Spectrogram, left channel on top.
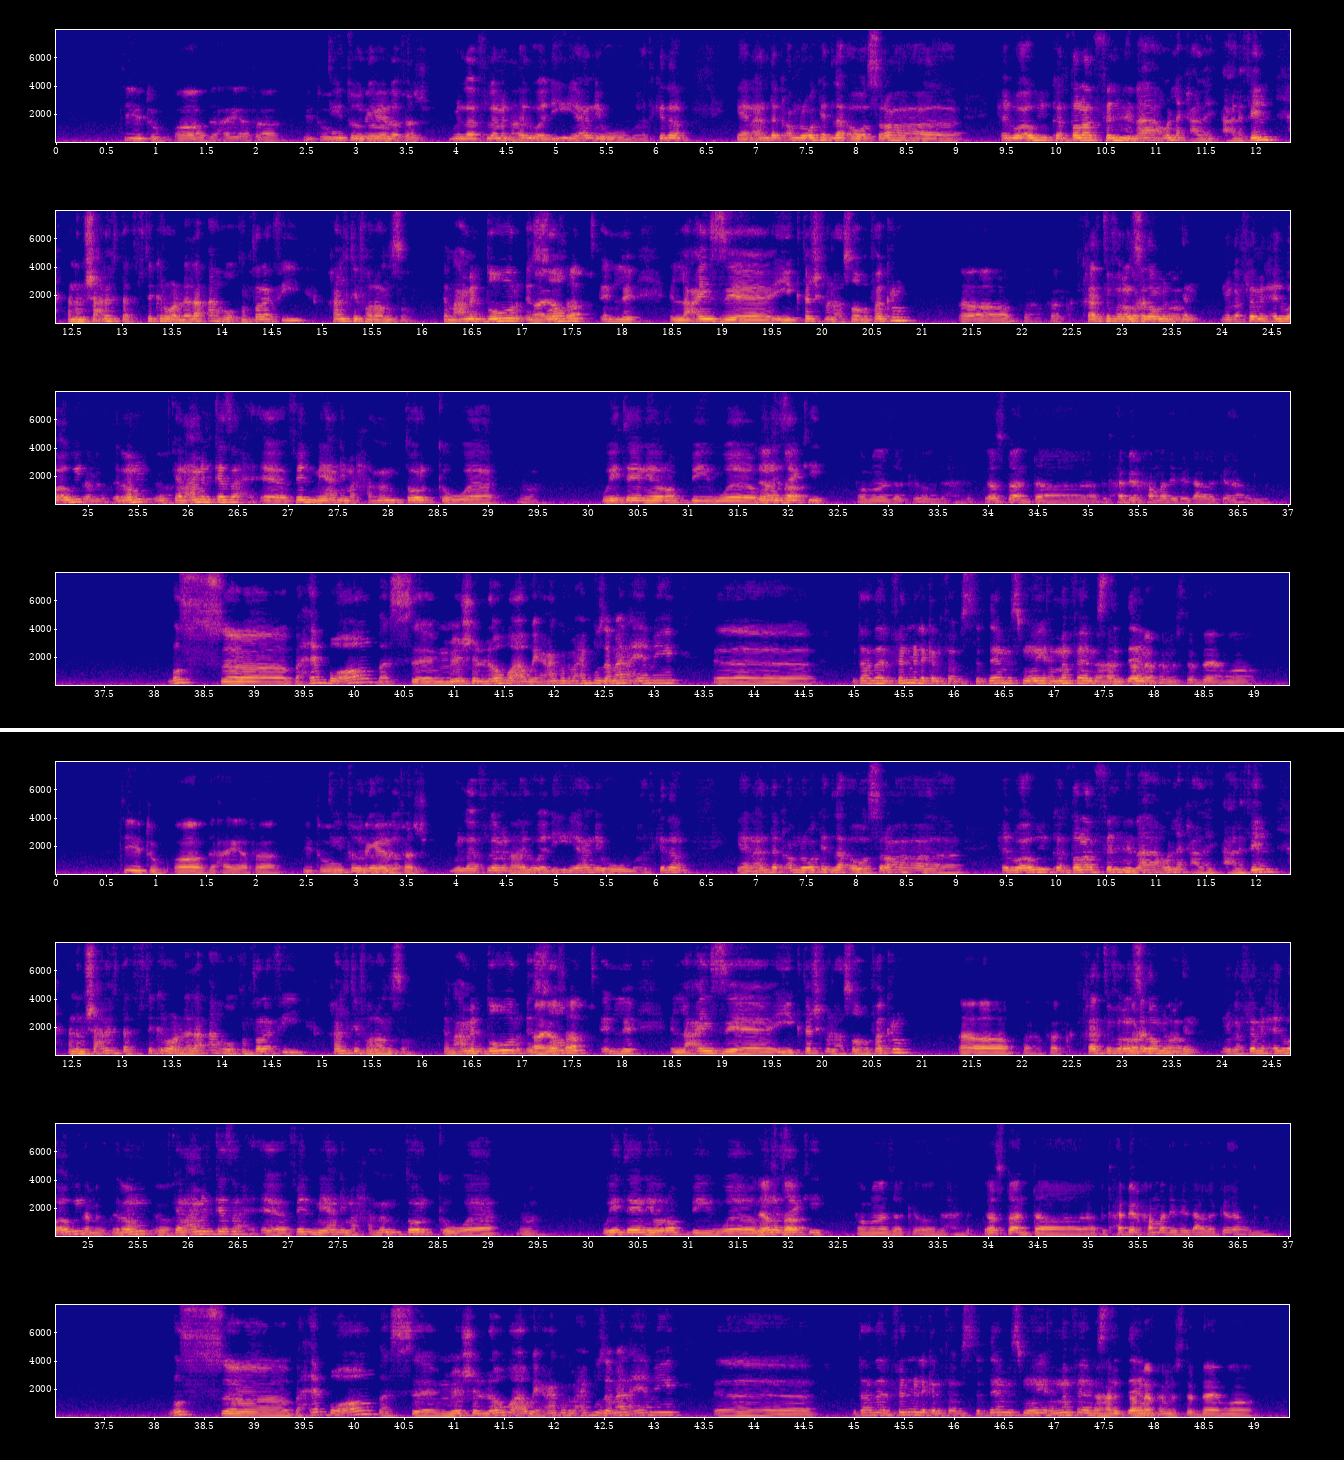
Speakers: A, on the right; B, on the left.
A: تيتو اه ده حقيقة فعلا تيتو
B: تيتو
A: فيلم
B: ده
A: جامد
B: من الافلام
A: فشخ
B: من الافلام الحلوه
A: اه
B: ليه يعني وبعد كده يعني عندك عمرو واكد لا هو الصراحه حلو قوي وكان طالع في فيلم بقى هقول لك على على فيلم انا مش عارف انت هتفتكره ولا لا هو كان طالع فيه خالتي فرنسا كان عامل دور الضابط
A: ايوه صح
B: اللي اللي عايز ي- يكتشف العصابه فاكره
A: اه اه آه، فاكره
B: خالتي فرنسا
A: برضو
B: ده من
A: اه
B: كان من الافلام الحلوه قوي
A: لم الحلو
B: تمام
A: اه
B: وكان عامل كذا ح- آه، فيلم يعني مع حنان ترك و
A: اه
B: وايه تاني يا ربي ومنى
A: يا اسطى
B: زكي
A: آه، منى زكي اه ده حقيقة يا اسطى انت بتحب محمد هنيدي على كده ولا
B: بص آه، بحبه اه بس آه، مش اللي هو قوي يعني انا كنت بحبه زمان ايام ايه آه بتاع ده الفيلم اللي كان في امستردام اسمه ايه همام في امستردام
A: هن- همام في امستردام اه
